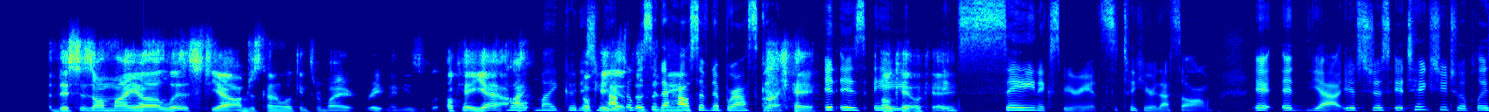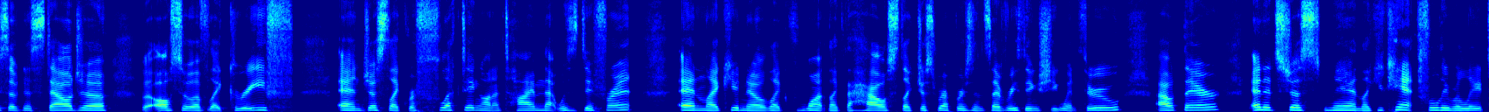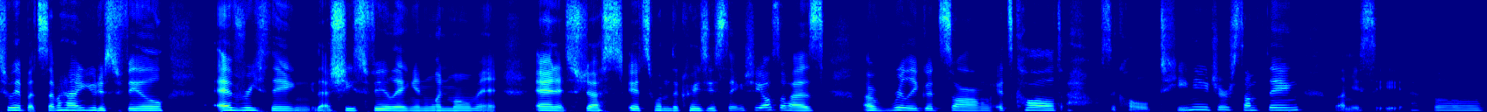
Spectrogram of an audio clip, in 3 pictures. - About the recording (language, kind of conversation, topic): English, unstructured, How does music play a role in how you celebrate small wins or cope with setbacks?
- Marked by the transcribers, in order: laughing while speaking: "Okay"; stressed: "insane"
